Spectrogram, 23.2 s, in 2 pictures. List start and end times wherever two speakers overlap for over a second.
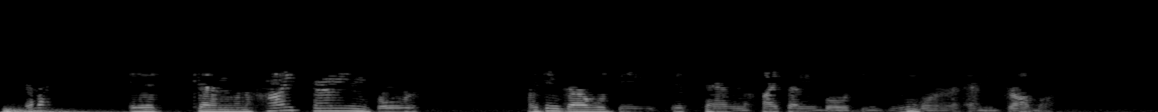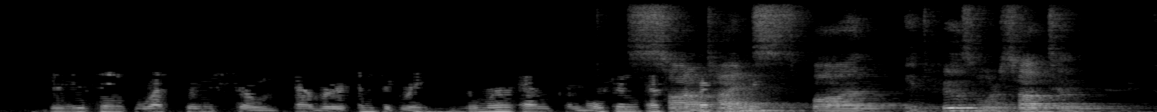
17.9-19.2

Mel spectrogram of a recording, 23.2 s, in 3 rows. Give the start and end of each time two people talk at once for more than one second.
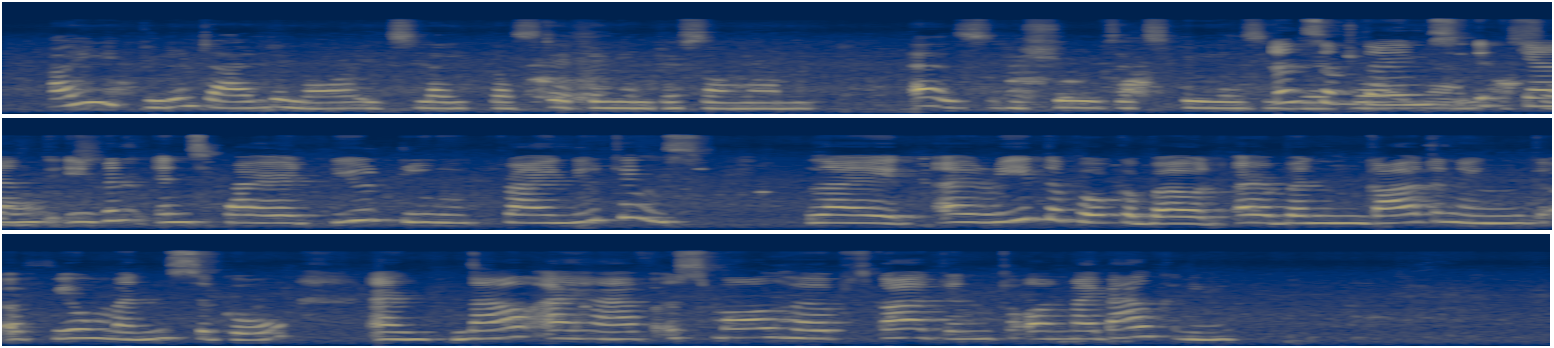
6.3-8.0

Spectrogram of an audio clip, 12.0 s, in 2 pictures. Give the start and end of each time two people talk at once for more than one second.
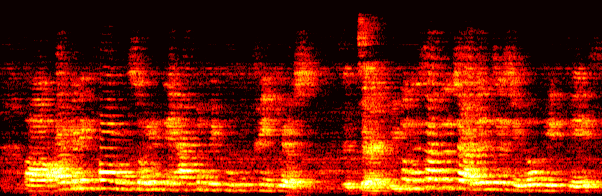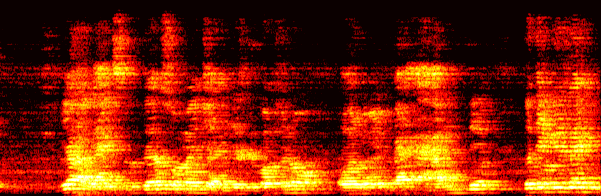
none

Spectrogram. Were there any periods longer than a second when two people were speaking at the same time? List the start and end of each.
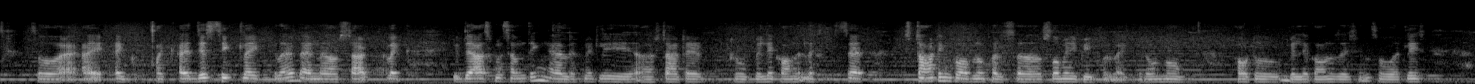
none

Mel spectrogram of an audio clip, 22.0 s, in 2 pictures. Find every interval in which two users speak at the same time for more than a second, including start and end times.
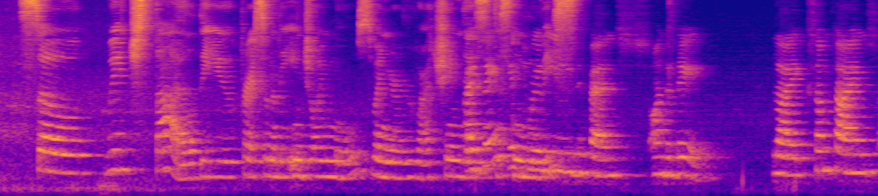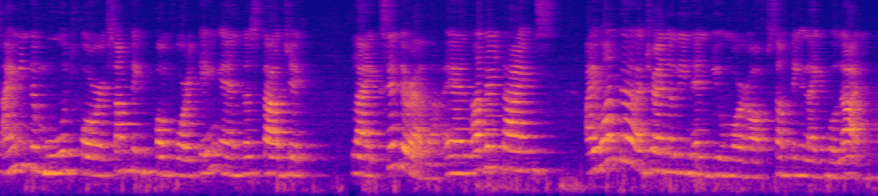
5.8-7.2

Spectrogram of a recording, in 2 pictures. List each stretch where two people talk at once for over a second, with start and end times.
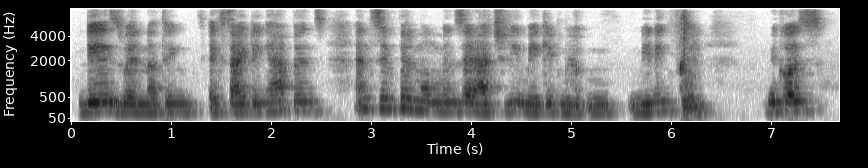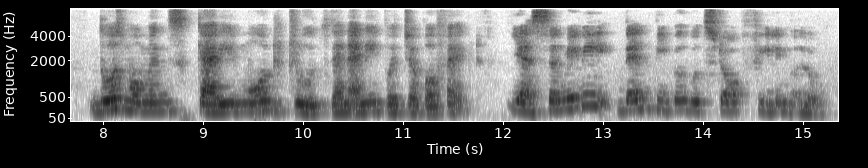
none

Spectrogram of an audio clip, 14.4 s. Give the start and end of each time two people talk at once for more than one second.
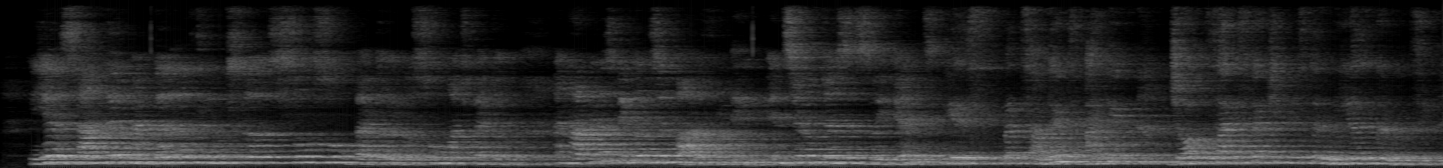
none

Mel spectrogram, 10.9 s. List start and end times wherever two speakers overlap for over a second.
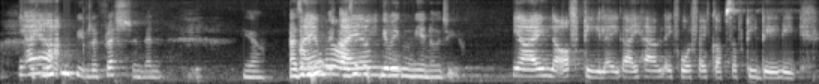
4.0-5.3

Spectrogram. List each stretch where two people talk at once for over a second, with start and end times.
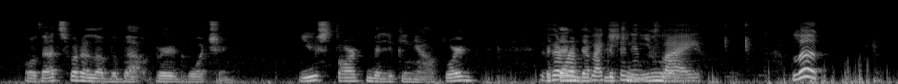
5.5-7.0

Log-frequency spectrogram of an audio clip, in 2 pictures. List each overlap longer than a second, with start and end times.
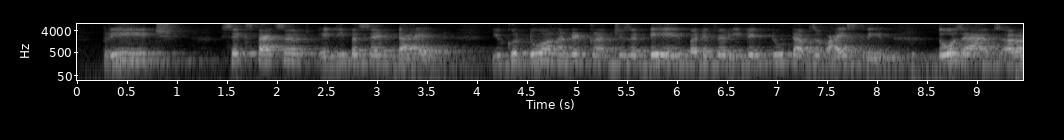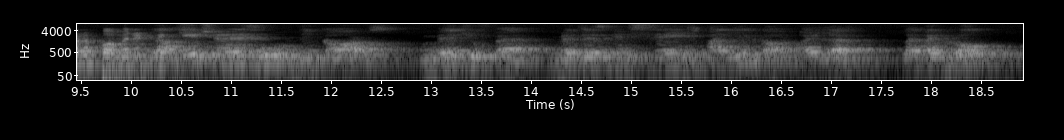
10.2-11.4

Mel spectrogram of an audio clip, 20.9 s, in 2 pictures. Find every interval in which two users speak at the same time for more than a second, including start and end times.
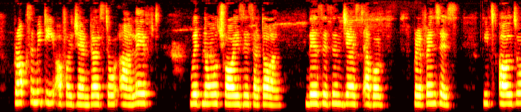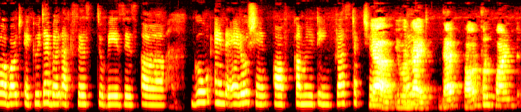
none

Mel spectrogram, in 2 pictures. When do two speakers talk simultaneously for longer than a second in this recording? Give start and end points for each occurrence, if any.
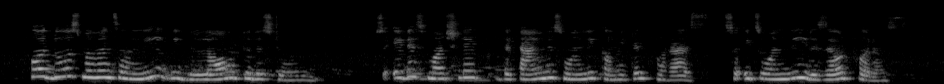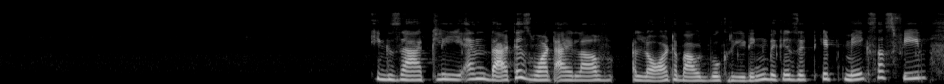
none

